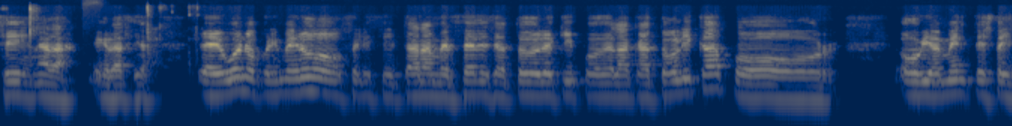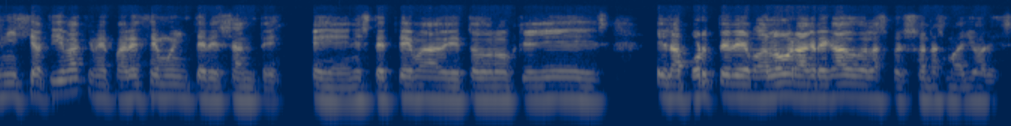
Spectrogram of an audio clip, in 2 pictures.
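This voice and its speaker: A man with a Spanish accent talks at a fairly quick pace in a fairly high pitch, his intonation fairly even. His tone is bright and sharp over a quiet background. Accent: Spanish (Spain). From Spain. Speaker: webinar participant. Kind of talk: audience question in webinar.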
